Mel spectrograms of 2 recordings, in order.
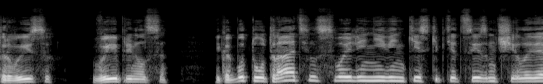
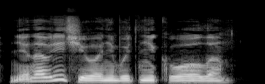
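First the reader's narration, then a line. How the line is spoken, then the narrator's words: Chuckling gentle warning. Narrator (Russian): Доктор Любомудров посмеивался, ласково предупреждал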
